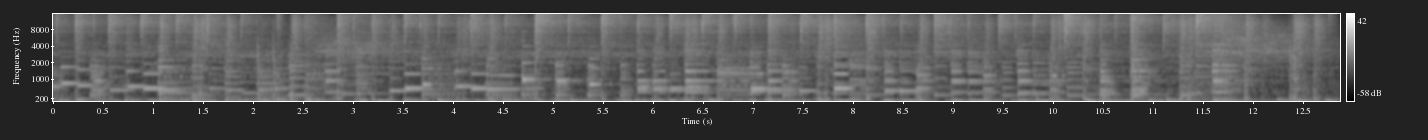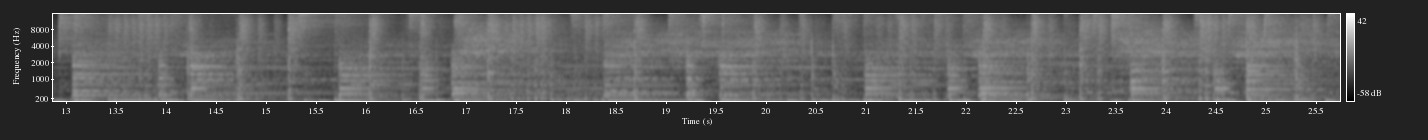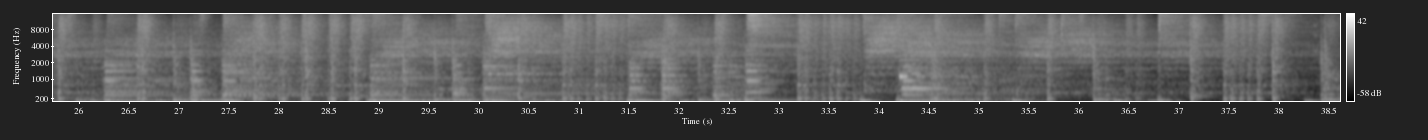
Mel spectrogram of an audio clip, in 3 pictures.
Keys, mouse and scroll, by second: 0.6 alt+middle click, 1.0 alt+scroll down 1, 1.4 middle click, 1.6 scroll down 1, 2.3 middle click, 3.1 middle click, 4.1 Delete, 4.4 middle click, 8.8 middle click, 9.6 scroll down 1, 11.4 scroll down 1, 12.3 middle click, 16.6 Delete, 19.8 middle click, 21.7 Delete, 25.3 Delete, 29.8 Delete, 30.9 Delete.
